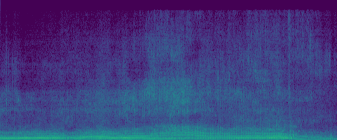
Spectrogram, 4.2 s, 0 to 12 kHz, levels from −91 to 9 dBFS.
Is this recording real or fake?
fake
